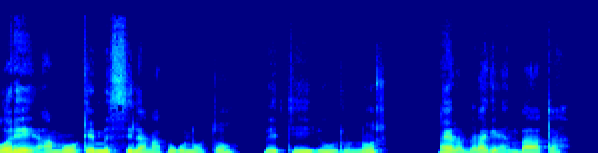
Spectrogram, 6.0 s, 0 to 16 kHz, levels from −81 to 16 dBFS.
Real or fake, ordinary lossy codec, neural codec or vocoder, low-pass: fake; MP3, 64 kbps; autoencoder, 48 kHz, 128 numbers a frame, DAC-VAE, trained on Japanese speech; 14.4 kHz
